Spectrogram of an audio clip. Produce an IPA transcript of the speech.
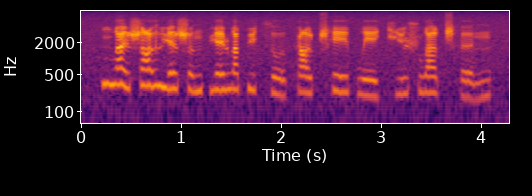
n̪ w a˥˩ ɪ̯ ʂ ɑ˥ ʊ̯ l ɥ ɛ˧˥ ʂ ɤ˨˩ ŋ p ɥ ɛ˧˥ ɻ w ä˧ p y˧˥ t͡s o˨˩ ʊ̯ k ɑ˥˩ ʊ̯ ʈ͡ʂʰ e˥ ɪ̯ p w e˨˩ ɪ̯ t͡ɕ y˧˥ ʂ w ä˥ ʈ͡ʂʰ ə˨˩˦ n

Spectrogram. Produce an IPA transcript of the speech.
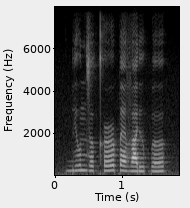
bʲ u n z ɵ kʰ ə˞ p ɛ v a ɾʲ u ɓ ɵ

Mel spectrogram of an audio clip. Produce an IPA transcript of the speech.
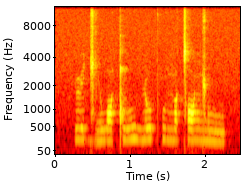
ɭ i ɡ͡ǁ e w ɒ ǃ u w ṳ ɳ o pʰ u n̪ ɒ ǀ ɒ ŋ͡ǁ u

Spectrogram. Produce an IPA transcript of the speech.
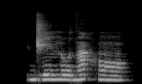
d͡ʒ e˨ n o˨ d ã˧ h ɔ̃˨

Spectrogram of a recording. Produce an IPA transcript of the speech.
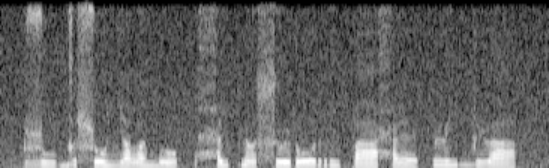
ɮ u ɡ ɯ ɬ o ʎ ɛ lˠ e m o | ħ i p ɳ ʌ s ɯ ɽ o r i p a ħ ɛ | ɭ i b i ɭ a

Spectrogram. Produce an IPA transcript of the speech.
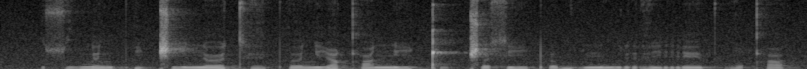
s ṳ l ə l pʼ i ǁ i n œ tʰ ɛ̤ pʰ ə l i qʰ œ n i ǃ ṳ ǁ ə s i pʼ ə b ṳ n u r ɛ̤ i̯ r e pʰ ṳ l qʰ ə

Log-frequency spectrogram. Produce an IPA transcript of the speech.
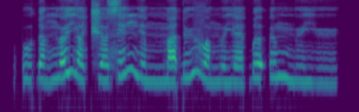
ʔ u˩ ɗ ɐ˩ ŋ œ˨˥ j ɐ˩ t͡ʃ œ˩ s e˨˥ ŋ e˩ mː a˩ ɗ y˨˥ v ɐ˩ m ʏ˩ j ɛ˩ ɓ ə˨˥ ʔ ʏ˨˥ mː y˩ j y˩

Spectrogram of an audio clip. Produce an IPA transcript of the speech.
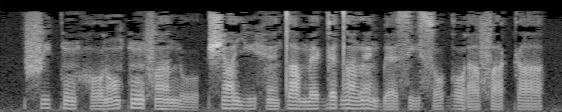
f i˧ k ũ˨ h ɔ˨ ɾ ɔ̃˨˦ k ũ˦ f ã˧ n o˨ | ʃ ã˧ j i˨ h ɛ̃˨ t a˧ m ɛ˧ ɡ ɛ˦ d ã˦ l ɛ̃˦˨ ɡ͡b ɛ˨ s i˨ s ɔ˨˦ ɡ ɔ˦˨ ɾ a˧ f a˧ k a˦

